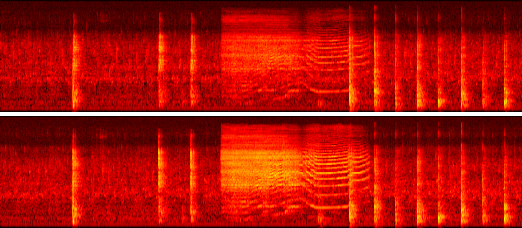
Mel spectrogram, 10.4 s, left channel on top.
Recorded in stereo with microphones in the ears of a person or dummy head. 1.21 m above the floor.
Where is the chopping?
85° right, 5.5 m.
